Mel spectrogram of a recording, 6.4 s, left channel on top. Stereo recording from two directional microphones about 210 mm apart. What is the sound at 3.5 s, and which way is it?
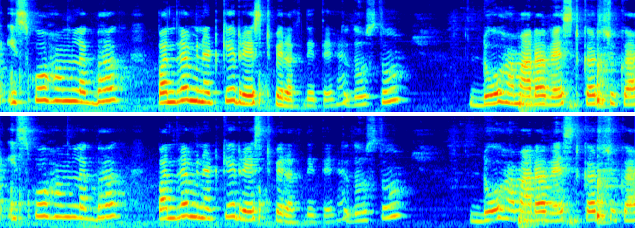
Speech, 35° left (ahead or behind).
